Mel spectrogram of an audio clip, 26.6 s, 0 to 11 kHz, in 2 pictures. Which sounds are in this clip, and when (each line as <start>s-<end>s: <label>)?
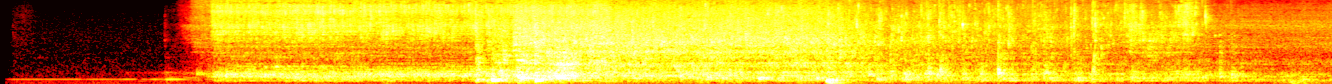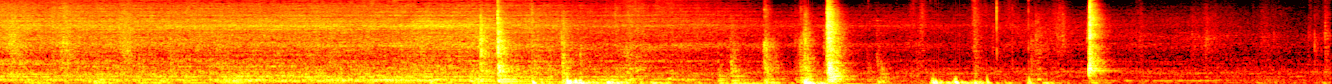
1.8s-12.5s: running water
4.6s-26.3s: toilet flushing
18.0s-19.3s: door
18.6s-19.6s: footsteps
20.5s-21.9s: door
22.6s-23.5s: footsteps
24.1s-24.3s: door
24.2s-24.4s: light switch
